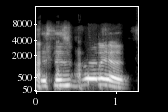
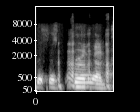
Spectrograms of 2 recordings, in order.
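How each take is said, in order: First: Higher, drawn-out mock amazement; delighted exclamation. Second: Said in the usual way. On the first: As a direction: stretch it out in acted delight. Retold delight, repeated with emphasis.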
